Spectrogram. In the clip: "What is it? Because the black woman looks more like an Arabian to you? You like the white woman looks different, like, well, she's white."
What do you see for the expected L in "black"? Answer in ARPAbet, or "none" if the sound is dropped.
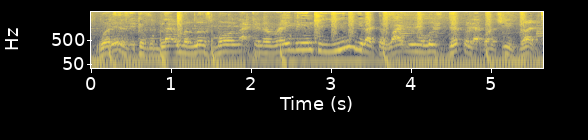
L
